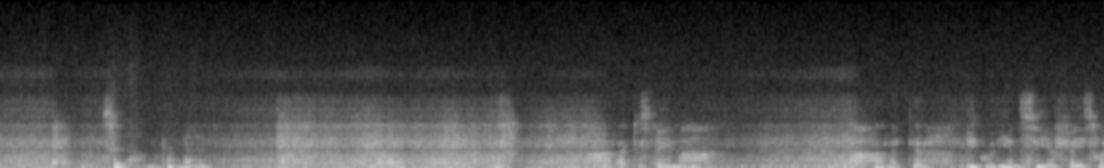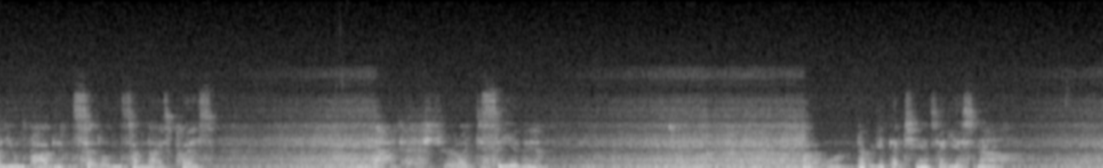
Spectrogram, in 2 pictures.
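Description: A man speaks tensely, heard through a loudspeaker.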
